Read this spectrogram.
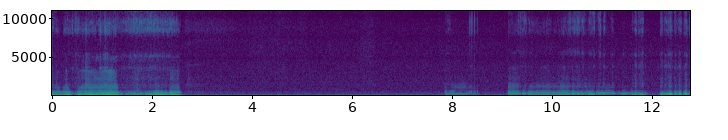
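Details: Sleeping dog: deep rattling snores separated by a long quiet pause, then further buzzy snoring breaths; ordinary dog snoring.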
